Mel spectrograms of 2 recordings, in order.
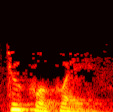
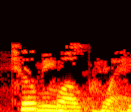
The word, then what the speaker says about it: tu quoque: Tu quoque. – Tu quoque.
